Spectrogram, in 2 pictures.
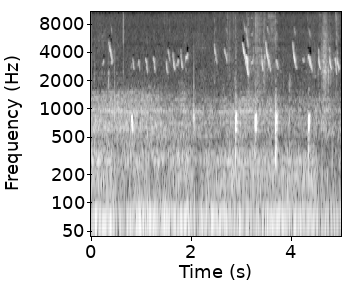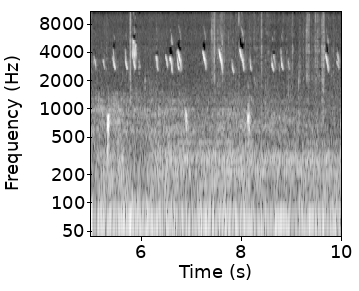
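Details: Gold Brahma chicks just hatched under a broody hen keep up a continuous chorus of high, sharp, descending cheeps, punctuated by soft lower clucks every second or so, over a persistent deep background rumble.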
